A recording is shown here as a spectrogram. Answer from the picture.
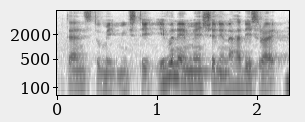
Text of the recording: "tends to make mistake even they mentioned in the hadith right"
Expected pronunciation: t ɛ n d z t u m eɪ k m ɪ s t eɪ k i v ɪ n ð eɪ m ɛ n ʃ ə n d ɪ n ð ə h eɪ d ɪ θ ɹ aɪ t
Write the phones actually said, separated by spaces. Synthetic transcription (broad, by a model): t ɛ n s t u m eɪ k m ɪ s t eɪ k i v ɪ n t m ɛ n ʃ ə n ɪ n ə h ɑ d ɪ s ɹ aɪ t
